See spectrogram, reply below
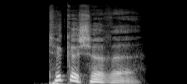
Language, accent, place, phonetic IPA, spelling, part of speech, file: German, Germany, Berlin, [ˈtʏkɪʃəʁə], tückischere, adjective, De-tückischere.ogg
- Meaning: inflection of tückisch: 1. strong/mixed nominative/accusative feminine singular comparative degree 2. strong nominative/accusative plural comparative degree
